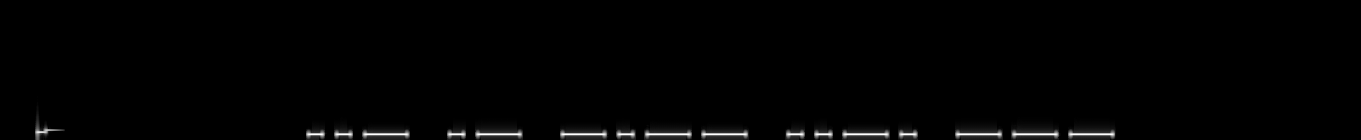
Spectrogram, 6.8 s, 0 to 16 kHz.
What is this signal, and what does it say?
Morse code, heard as a keyed tone, about 17 wpm, 700 Hz. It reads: UAYFO
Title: Code Groups - 5 Letters - 17wpm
